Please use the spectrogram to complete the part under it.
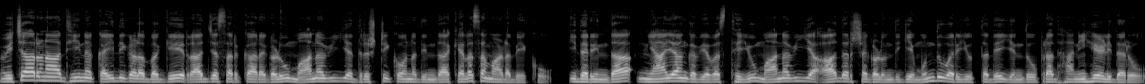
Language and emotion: Kannada, neutral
